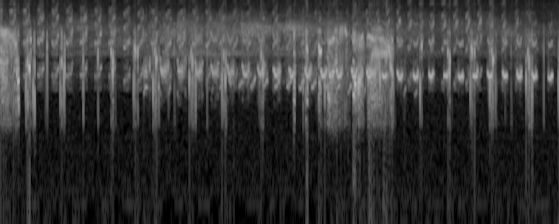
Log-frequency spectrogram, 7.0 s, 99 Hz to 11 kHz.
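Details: Swiftlet calling sound, a 2023 recording made for playback to attract swiftlets to nest houses. Dense, loud bursts of rapid chirps and buzzy twitters follow one another almost without pause, with no other sounds.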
